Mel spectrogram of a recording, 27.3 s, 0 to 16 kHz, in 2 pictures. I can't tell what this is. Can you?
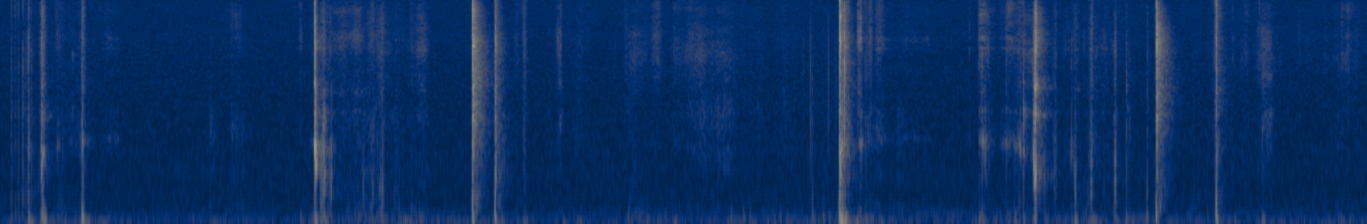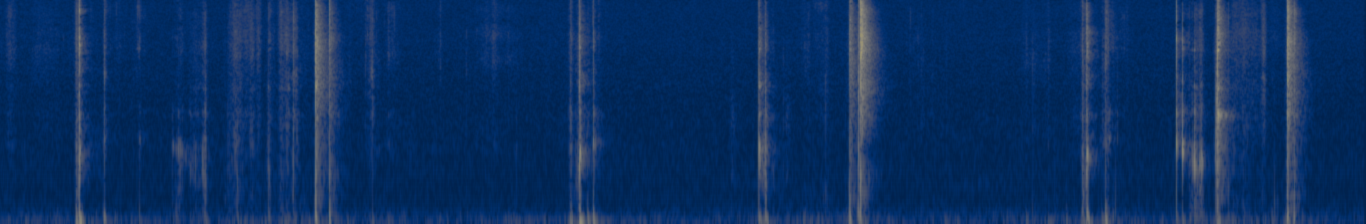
Film Canister Open and Close Sounds
The sounds of me opening and closing the lid on a 35mm film canister. Recorded with a Blue Yeti Pro microphone.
